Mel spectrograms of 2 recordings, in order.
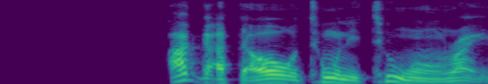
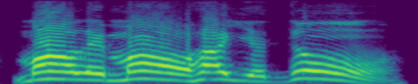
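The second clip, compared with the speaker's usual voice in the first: higher and louder, the name called out in welcome; calling out; 8 semitones higher, 6 dB louder than usual. Real, not acted. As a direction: sing out her name as she arrives. Greeting viewer joining the stream.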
